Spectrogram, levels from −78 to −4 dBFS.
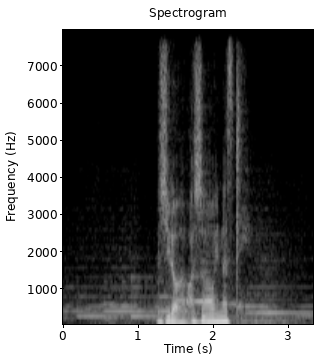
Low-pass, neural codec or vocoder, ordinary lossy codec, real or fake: none; codec, 16 kHz, 0.5 kbps, X-Codec, HuBERT features, trained on balanced general audio; none; fake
